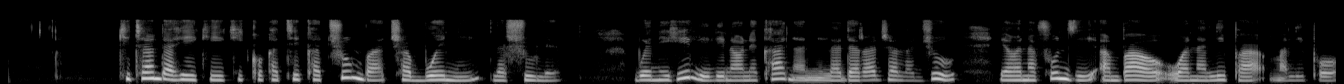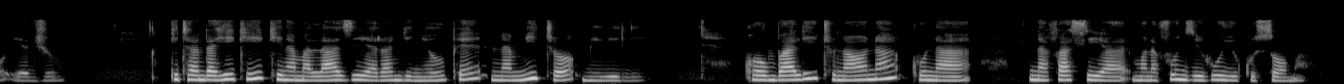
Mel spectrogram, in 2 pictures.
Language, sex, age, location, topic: Swahili, female, 25-35, Nairobi, education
